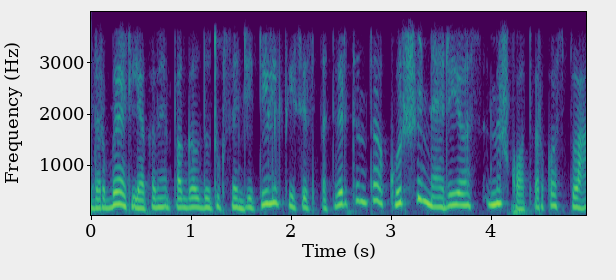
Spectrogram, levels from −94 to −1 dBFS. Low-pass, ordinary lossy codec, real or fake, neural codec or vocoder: 3.6 kHz; Opus, 64 kbps; fake; vocoder, 44.1 kHz, 128 mel bands every 256 samples, BigVGAN v2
